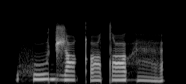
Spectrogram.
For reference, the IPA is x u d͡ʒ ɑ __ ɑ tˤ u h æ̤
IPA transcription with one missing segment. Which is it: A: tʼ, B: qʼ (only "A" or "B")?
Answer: B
